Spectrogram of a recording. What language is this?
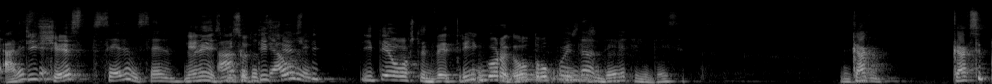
Bulgarian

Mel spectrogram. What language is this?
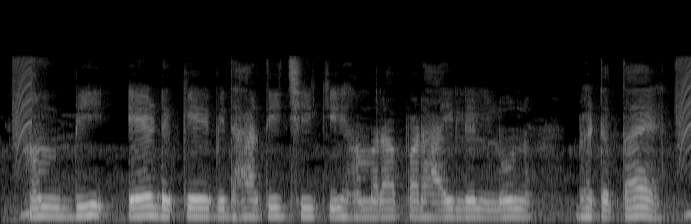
Maithili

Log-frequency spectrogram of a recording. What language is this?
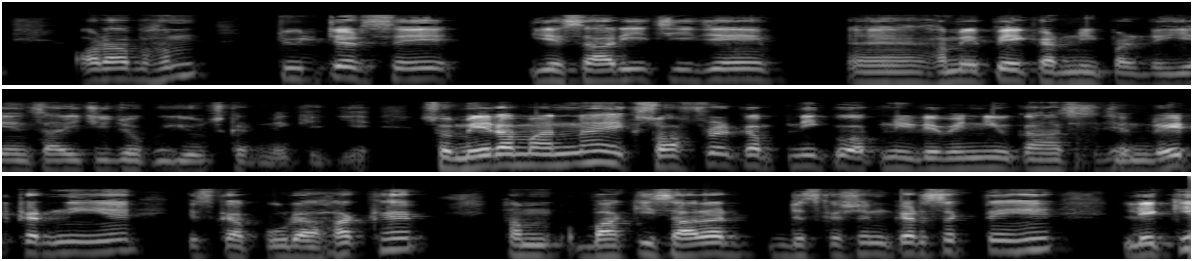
Hindi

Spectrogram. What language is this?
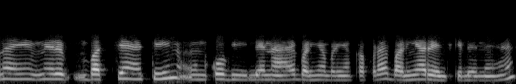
Hindi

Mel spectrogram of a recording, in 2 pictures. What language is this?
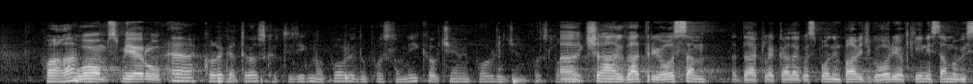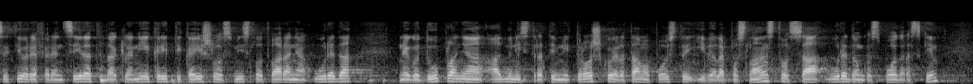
Croatian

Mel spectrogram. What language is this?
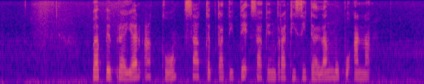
Javanese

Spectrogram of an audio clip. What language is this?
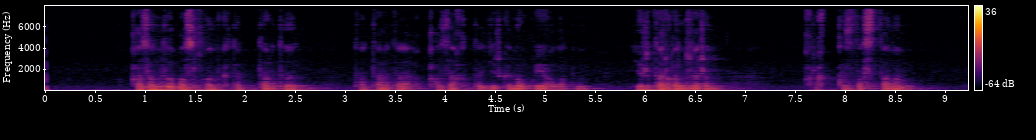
Kazakh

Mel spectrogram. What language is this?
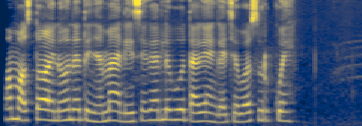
Kalenjin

